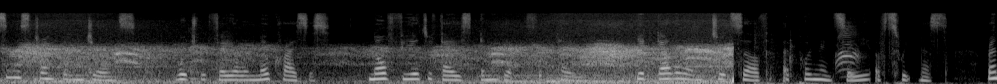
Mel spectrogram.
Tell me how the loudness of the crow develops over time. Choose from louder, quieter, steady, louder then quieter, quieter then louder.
quieter then louder.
